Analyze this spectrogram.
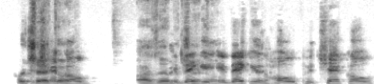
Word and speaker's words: Pacheco: As long as they can man, how you pronounce their running back name? Pacheco.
